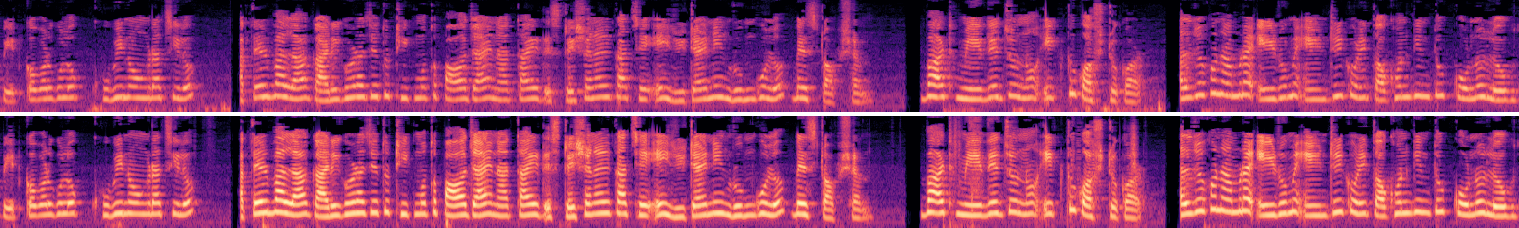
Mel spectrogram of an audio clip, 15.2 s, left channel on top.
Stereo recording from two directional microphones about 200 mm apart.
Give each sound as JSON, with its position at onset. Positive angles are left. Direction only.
{"t": 0.0, "sound": "a woman's voice", "side_deg": -35}
{"t": 2.4, "sound": "a woman's voice", "side_deg": -45}
{"t": 11.8, "sound": "a woman's voice", "side_deg": -40}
